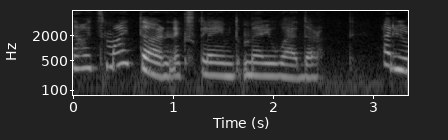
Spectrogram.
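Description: The recording consists of plain reading aloud.

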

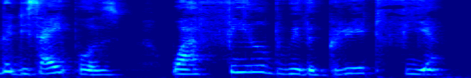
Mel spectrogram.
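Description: A woman speaks at a very slow pace in a dark, mellow tone. Her voice is somewhat breathy, with lively intonation. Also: quiet background. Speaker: preacher. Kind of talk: sermon. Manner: formal. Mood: warm, encouraging. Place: home room. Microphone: phone near.

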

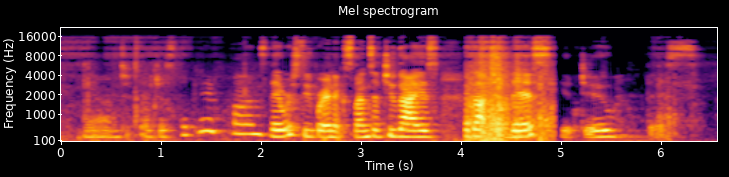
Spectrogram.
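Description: With noticeable background noise, a woman speaks at a moderate pace in a fairly high voice with ordinary pitch variation. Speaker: vlogger. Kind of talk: casual vlog haul. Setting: at home, kids in background. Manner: casual, filler words.

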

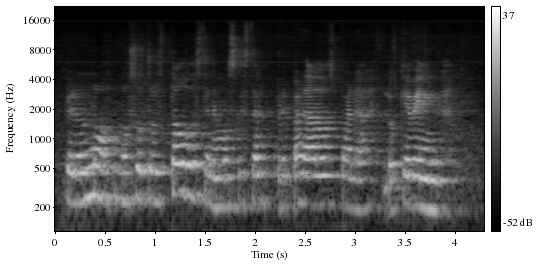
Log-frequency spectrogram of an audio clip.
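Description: A woman speaks at a fairly high pitch with fairly even intonation. Audible room echo and light background noise surround her voice. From Bolivia, Oruro; Bolivia. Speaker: activist and community radio host; community radio host. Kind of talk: speech. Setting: luncheon event with audience. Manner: halting. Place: hall.

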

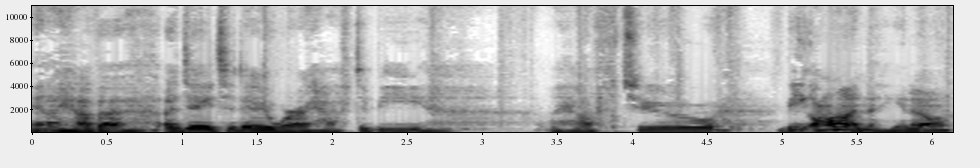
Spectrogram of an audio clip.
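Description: In a dark, mellow tone, a woman with a fairly low pitch speaks with lively intonation. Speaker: tarot reader. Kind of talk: casual tarot reading chat. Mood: reflective, a bit unsure.

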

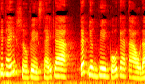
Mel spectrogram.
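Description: A woman's fairly high voice at a moderate pace, with very wide pitch swings. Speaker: news presenter. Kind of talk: news reading.

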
